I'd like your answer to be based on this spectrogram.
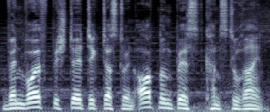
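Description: A man's voice: medium pitch, fairly quick, soft background music, close to an everyday voice. A man voicing a suspicious, stubborn male gate guard who questions a visitor sternly.

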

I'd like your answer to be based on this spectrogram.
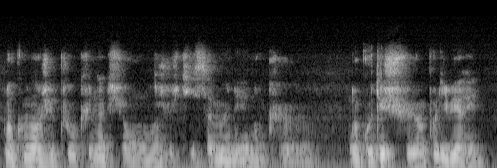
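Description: A man's voice: low-pitched, steady tone, fairly quick. A man giving a hesitant personal testimony in an interview, often repeating and restarting his phrases.

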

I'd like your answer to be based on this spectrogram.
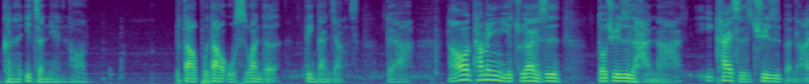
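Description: Wry Taiwanese man, gravelly low voice. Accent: Taiwanese Mandarin. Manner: chatty, peppers speech with "hor" tags; wry, exasperated storytelling. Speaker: podcast host, business owner. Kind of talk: casual monologue.

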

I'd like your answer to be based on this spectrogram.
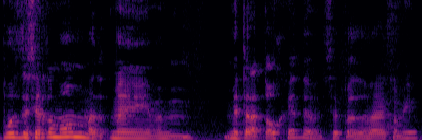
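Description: A man's voice: on the high side, normal speed. A man with a Mexican accent in casual chat, hesitant and repeating words as he searches for them. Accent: Mexican Spanish.

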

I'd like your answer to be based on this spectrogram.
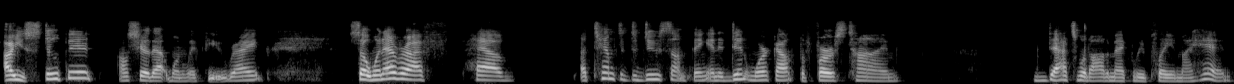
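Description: A woman giving an earnest, encouraging motivational talk, often dropping into hushed tones. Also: on the low side, moderate pace, long pauses, no room sound, dull audio. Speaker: host.

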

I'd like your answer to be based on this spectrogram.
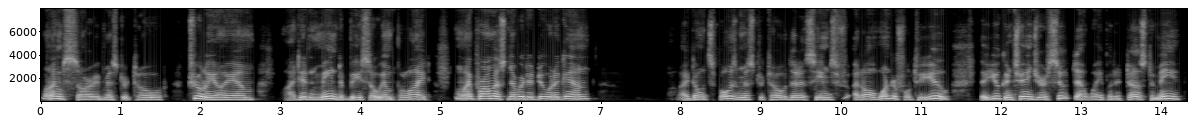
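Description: A man's voice: on the high side, moderate pace, gravelly, dark tone, dry recording, pitched above the performer's own voice. A man voicing Peter Rabbit, an eager and apologetic young male rabbit, in an earnest, pleading storybook reading. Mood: admiring. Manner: earnest, pleading, wide-eyed.

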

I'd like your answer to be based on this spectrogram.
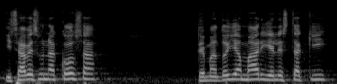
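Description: A man preaching a sermon, impassioned, repeating phrases and swinging between loud and soft. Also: sits high, moderate pace. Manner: impassioned preaching, acting out voices. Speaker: pastor.

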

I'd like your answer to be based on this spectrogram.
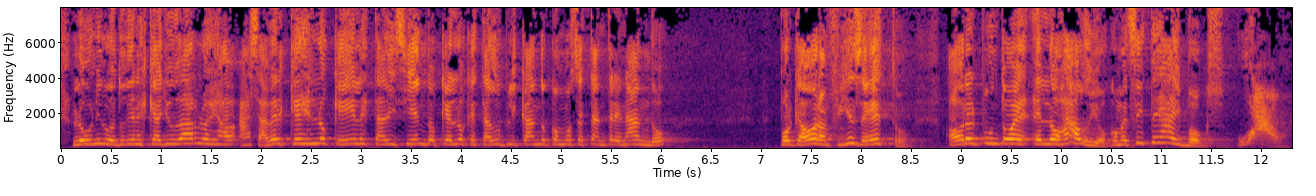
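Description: A man with a strikingly high voice leads a motivational talk for his business team. He is animated and keeps turning to the listeners with rhetorical questions.

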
